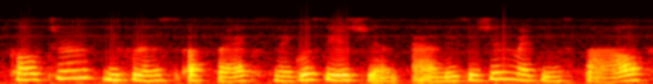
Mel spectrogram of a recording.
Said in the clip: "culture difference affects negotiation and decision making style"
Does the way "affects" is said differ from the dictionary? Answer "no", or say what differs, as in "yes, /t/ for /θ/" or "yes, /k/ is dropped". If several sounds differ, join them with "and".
no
